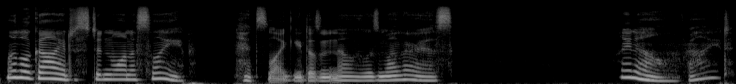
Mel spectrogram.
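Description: A woman voicing a tired, languid sloth demon in an intimate ASMR roleplay, soft and often nearly whispering, with a drowsy deadpan delivery. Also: mid-range voice, slow, long pauses. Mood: fond, sleepy. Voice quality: soft, creaky, often breathy near-whisper.

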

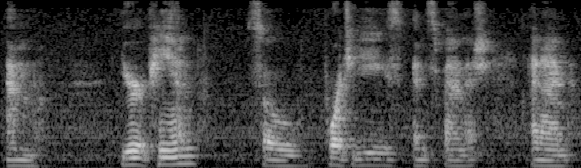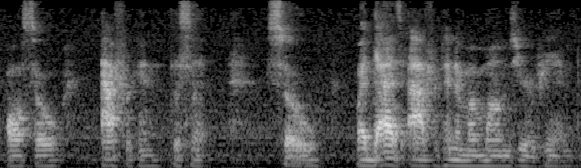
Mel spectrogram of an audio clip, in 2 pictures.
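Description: A middle-aged man from Hawaii chatting on a couch in a family Q&A, with a low, gravelly voice. He jokes and swings from loud bursts to quiet asides. The sound comes from an echoey room with the mic set back and a faint hiss. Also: slow pace, recorded from a distance. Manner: animated, jokey, bursts loud then drops to asides. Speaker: family show host. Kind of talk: casual family Q&A. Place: indoor bedroom, on a couch. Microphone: handheld mic.

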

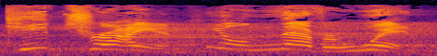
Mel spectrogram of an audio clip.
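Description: A cocky little demon boy from a video game. The voice is high and scrappy, with a blunt, brash delivery and very animated swings in pitch. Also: slow, slight background noise, exaggerated voice. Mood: taunting. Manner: brash, curt. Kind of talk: video game cutscene dubbing.

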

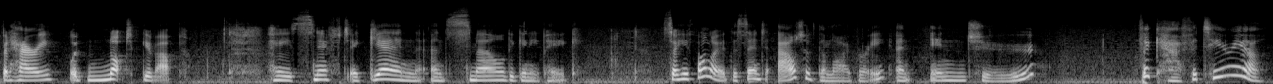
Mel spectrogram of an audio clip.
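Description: A woman reading a children's picture book aloud as a mother would, expressively and with dramatic pauses. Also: medium pitch, sing-song, vocal fry, slightly rough. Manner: measured, with dramatic pauses and hushed drawn-out words. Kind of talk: expressive children's storybook narration.

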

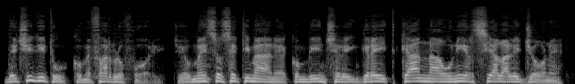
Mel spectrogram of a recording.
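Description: Video game warlord, middle-aged. Husky, imperious, measured authority; dry studio sound. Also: male voice, mid-range voice, lively intonation, dry recording. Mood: cold, commanding. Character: cold, commanding middle-aged male warlord of a legion. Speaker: voice actor.

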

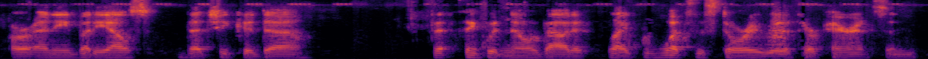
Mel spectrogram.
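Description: A man with a low, bright, forceful voice talks over a video call. He muses slowly about his character, with many ums. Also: poor audio. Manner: thoughtful, musing, with many ums. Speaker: player. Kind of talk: casual talk about a character at a tabletop game.

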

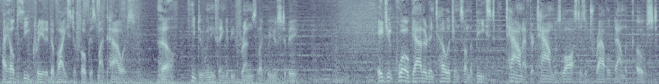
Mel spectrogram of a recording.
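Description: A man's voice: sits low, moderate pace, over music, close to an everyday voice. A man voicing a brooding young male superhero, narrating a game cutscene in a grim, weary way.

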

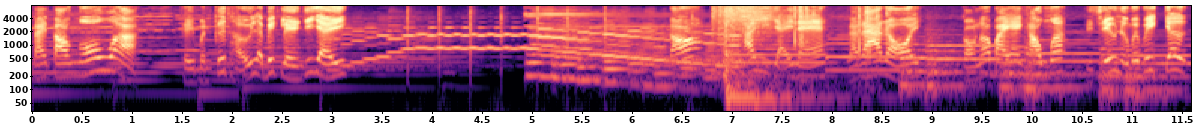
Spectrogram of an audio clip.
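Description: A woman's voice: mid-range voice, lively intonation, normal speed, close to an everyday voice. A woman voicing a cheeky, chubby young cartoon piglet, childlike and exclamatory, with a southern Vietnamese accent. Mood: cocky. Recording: loud music behind the voice.

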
